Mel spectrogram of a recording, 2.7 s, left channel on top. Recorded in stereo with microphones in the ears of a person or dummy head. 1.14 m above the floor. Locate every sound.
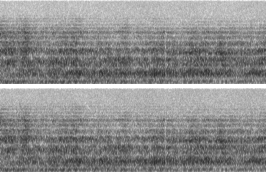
0.0 s an aircraft: 10° left (ahead or behind)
